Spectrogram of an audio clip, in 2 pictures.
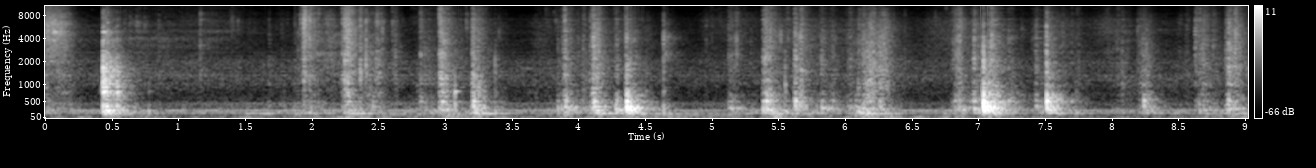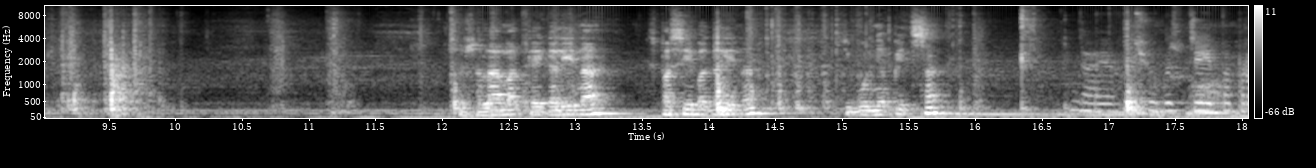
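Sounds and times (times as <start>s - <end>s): knife chopping pizza on board: 2.2s - 9.9s, 12.0s - 13.0s.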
